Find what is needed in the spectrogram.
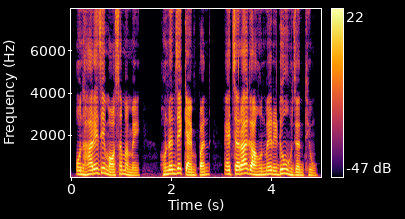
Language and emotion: Sindhi, neutral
